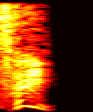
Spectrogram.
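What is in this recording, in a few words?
attack, Japanese; joker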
